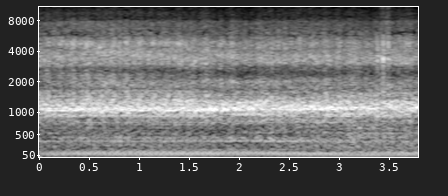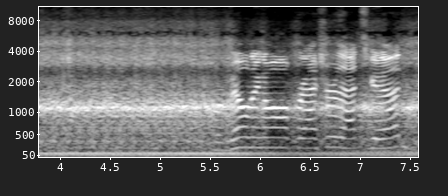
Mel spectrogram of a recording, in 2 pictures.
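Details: Oliver FWA tractor (one of a 1955/2255 pair) after servicing with new filter socks: a steady, even diesel idle with no knocks or misses and a brief squeak near the end; the engine sounds healthy.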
